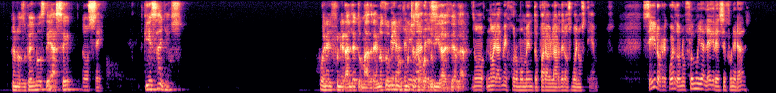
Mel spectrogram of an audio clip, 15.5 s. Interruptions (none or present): present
